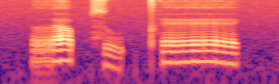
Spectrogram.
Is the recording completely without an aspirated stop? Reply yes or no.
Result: no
